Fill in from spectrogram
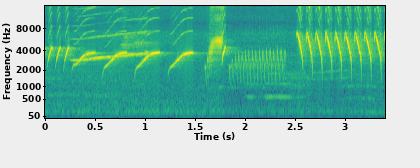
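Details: Short burst from an F1 canary used to train other birds: quick notes, a run of rising slurred whistles, a brief buzzy phrase, then a rapid pulsed trill repeated about eight times.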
